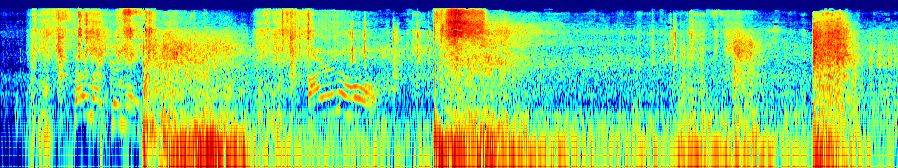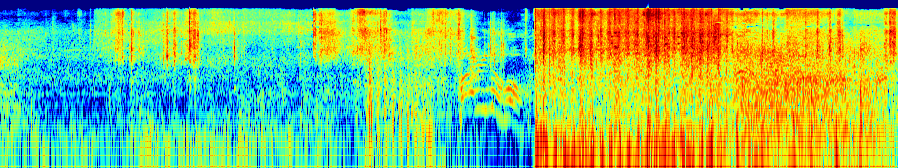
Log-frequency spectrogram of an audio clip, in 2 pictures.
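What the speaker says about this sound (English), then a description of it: "Thermite grenade." A thermite grenade going off amid bursts of gunfire in a shooter video game, with heavy blasts and rattling shots coming in waves, mixed with people talking over voice chat.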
